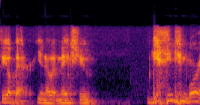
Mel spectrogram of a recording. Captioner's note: laughter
